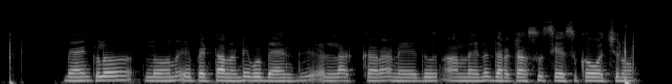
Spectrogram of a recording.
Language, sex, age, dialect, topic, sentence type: Telugu, male, 60-100, Utterandhra, banking, statement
